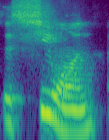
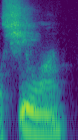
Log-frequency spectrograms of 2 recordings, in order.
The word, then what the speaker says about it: Siwon: Yeah, it's Siwon, accent on the first syllable, Siwon, which also happens to be said my daughter's, you know, middle name.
